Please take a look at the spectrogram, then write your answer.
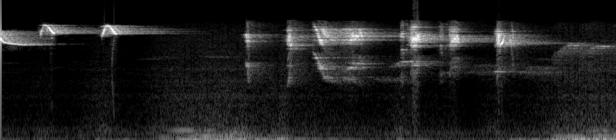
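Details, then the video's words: Two high clear whistles from an orange-headed thrush, then a quick series of very high chirps and short twitters, over a steady low rumble. "Burung anis merah jenis burung kicau mahal dan suaranya merdu"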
